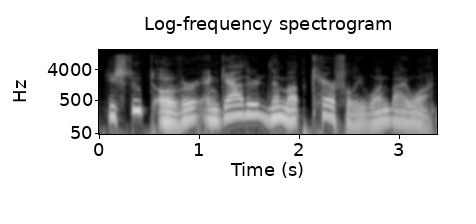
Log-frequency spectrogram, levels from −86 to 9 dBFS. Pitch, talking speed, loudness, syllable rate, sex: 135 Hz, 195 wpm, -16 LUFS, 6.1 syllables/s, male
